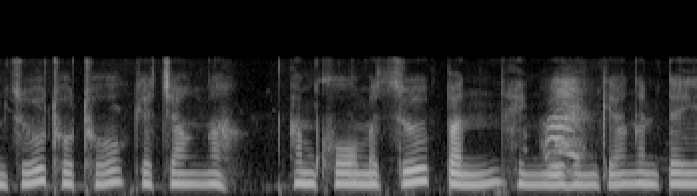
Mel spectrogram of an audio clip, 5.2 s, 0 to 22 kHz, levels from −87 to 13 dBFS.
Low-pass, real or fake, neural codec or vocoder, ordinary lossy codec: 7.2 kHz; real; none; none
